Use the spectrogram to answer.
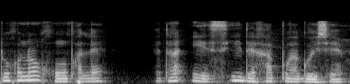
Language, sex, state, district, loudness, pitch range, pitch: Assamese, male, Assam, Sonitpur, -16 LUFS, 130-165 Hz, 140 Hz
